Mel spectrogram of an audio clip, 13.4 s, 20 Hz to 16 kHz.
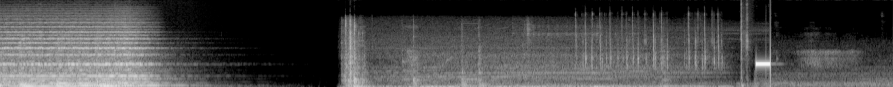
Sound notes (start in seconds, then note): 4.9 keyboard keys clicking; 4.9 quiet hum of an office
